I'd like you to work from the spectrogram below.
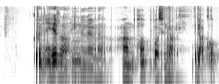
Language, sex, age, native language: Icelandic, male, 12, Icelandic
